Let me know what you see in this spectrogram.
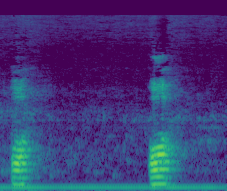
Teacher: representa a vogal O, como se tivesse um acento agudo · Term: role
